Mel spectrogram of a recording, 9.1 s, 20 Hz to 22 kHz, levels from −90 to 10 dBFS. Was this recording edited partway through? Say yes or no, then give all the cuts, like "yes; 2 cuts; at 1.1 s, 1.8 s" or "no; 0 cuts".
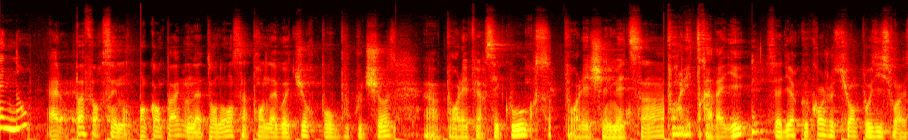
yes; 5 cuts; at 1.4 s, 3.9 s, 5.4 s, 6.6 s, 7.6 s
